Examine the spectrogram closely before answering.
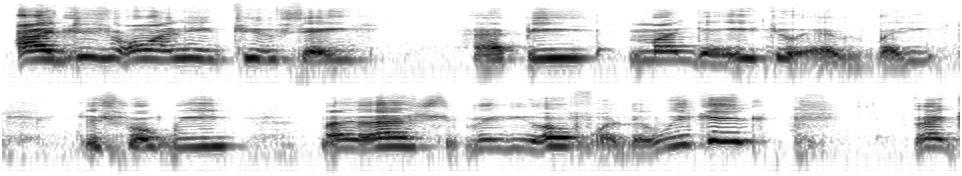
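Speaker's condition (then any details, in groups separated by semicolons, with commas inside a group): Cerebral palsy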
